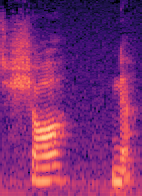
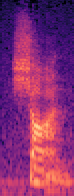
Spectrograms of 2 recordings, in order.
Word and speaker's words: Sean: The next name is Sean, and it means God is gracious, and it's pronounced Shaw-n. Sean.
